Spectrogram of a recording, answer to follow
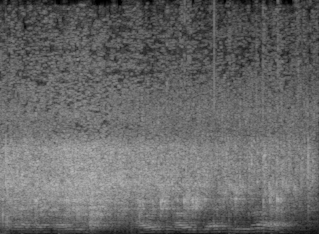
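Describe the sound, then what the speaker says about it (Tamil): Cumin seeds and curry leaves fry in hot oil in a pan, giving a loud, close, continuous sizzle with stirring scrapes, and faint talk beneath it. "நான் ஒரு பேனில் கொஞ்சமாக எண்ணெய் ஊற்றிக்கினேன் எண்ணெய் காஞ்ச அப்புறம் ஜீரகம் கொஞ்சம்"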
